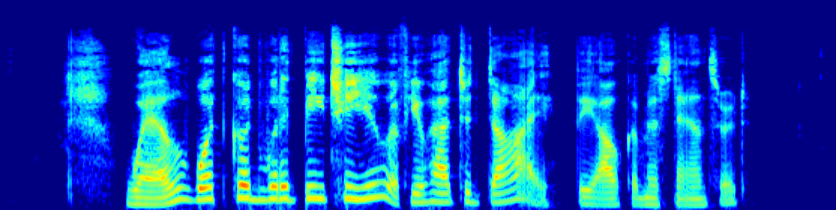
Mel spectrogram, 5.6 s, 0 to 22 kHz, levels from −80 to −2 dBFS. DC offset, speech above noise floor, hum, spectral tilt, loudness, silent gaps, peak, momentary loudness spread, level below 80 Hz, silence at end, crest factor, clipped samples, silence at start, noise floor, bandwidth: under 0.1%; 42 dB; none; -2.5 dB/octave; -28 LUFS; none; -10 dBFS; 14 LU; -72 dBFS; 0.65 s; 20 dB; under 0.1%; 0.45 s; -71 dBFS; 14.5 kHz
